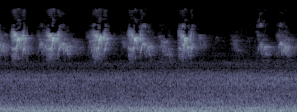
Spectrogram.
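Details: House sparrows singing with the rising sun in the morning: bright, high chirps repeated about every half second to three-quarters of a second in a steady series, over a soft low background rumble.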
